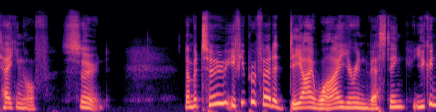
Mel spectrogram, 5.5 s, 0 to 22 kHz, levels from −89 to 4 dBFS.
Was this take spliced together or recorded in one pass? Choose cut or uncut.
uncut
